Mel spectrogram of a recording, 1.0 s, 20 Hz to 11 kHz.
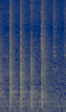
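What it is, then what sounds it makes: Baked-through bread loaf, hollow. A freshly baked white bread loaf, just out of the oven after 36 minutes and still in its pan, is tapped five times, giving short, dry, hollow knocks with the last one fainter. The hollow sound shows the loaf is baked through.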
